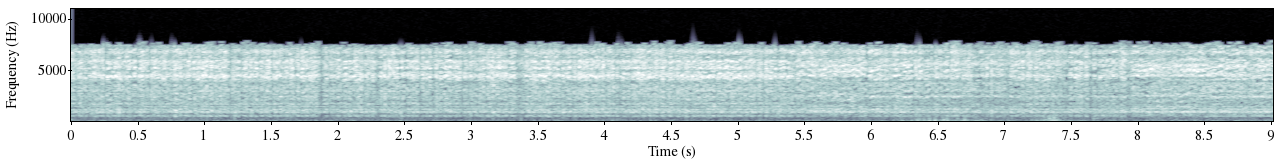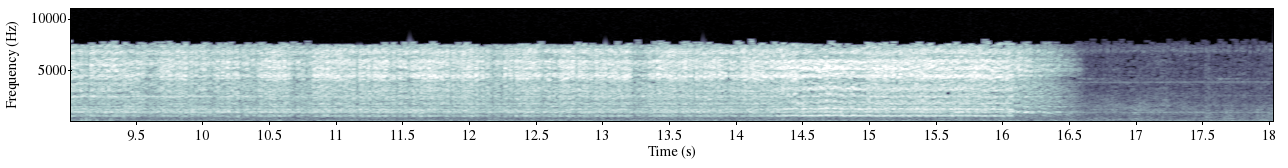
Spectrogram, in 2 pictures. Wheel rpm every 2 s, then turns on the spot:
160, 160, 160, 160, 160, 160, 160, 150, 10.
none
